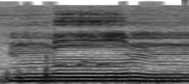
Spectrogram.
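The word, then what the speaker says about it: ميم: এই দেখেন হরফ উচ্চারণ স্থান মিম, হরফ উচ্চারণ স্থান দুই ঠোঁট একত্রে মিলিয়ে উচ্চারণ হয়।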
